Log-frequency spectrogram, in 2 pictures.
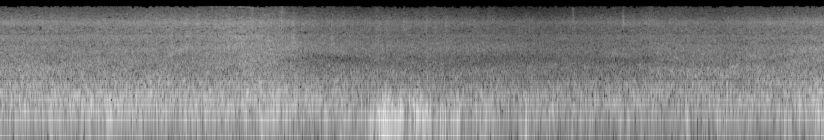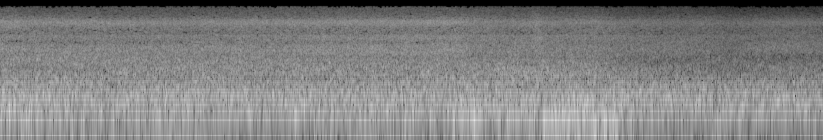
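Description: Fast, swollen muddy river pouring over a low weir and through rapids: a loud, steady rush of water. A few low thumps come about eight seconds in.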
